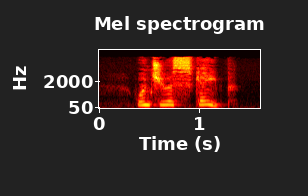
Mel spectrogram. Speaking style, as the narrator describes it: she cried again

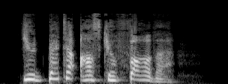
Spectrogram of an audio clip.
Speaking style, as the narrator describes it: said angrily

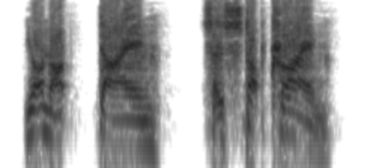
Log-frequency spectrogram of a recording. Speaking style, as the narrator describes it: Monica said roughly

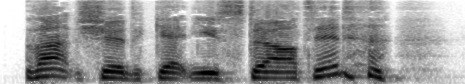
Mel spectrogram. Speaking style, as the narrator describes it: he laughed

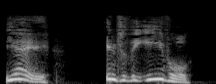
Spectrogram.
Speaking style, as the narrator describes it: cried the youth

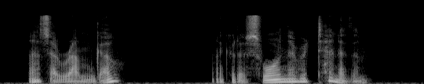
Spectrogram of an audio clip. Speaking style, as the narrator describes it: He muttered to himself

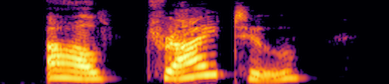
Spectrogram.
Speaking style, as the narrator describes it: gasped Anne, choking back a wild desire to laugh

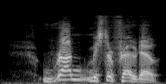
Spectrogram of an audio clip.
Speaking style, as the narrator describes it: he cried

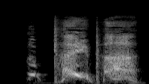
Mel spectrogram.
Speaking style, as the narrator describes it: croaked a voice behind us

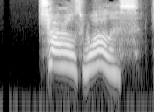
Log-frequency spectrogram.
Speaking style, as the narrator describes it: she cried

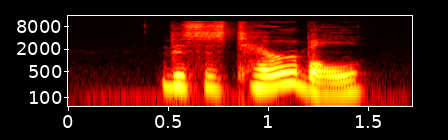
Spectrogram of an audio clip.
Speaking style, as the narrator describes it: cried

